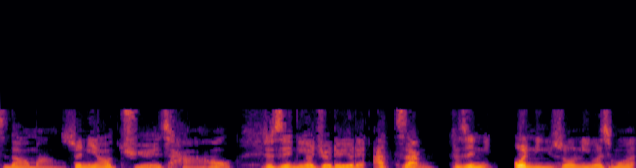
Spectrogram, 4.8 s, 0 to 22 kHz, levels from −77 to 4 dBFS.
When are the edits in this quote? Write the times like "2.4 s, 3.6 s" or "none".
2.0 s, 3.3 s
